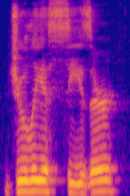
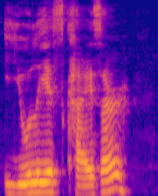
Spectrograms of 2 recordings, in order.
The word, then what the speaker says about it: Julius Caesar: So like, for example, Julius Caesar is actually spelt Julius Kaiser. That's actually how you say it in Latin. I-U-L-I-U-S is Julius.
